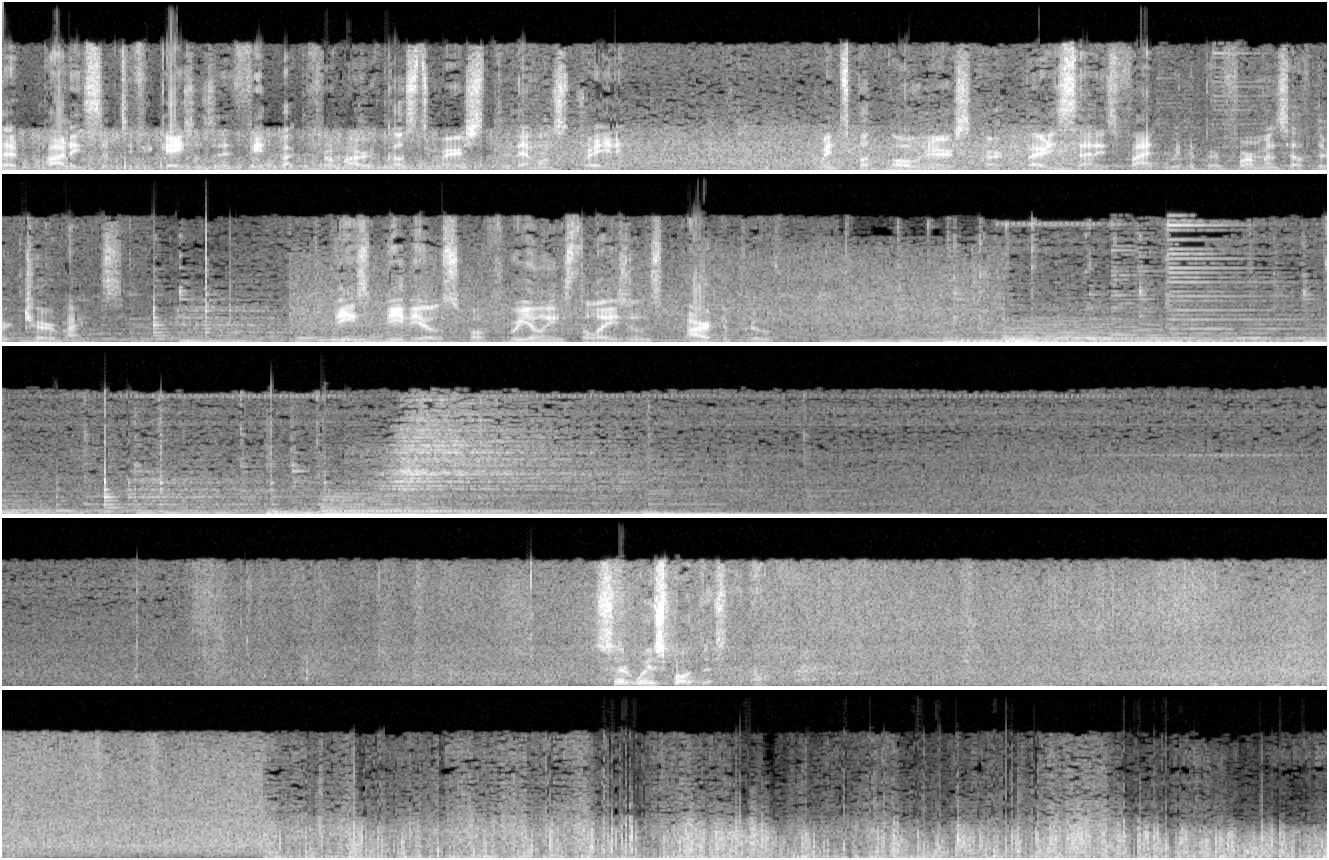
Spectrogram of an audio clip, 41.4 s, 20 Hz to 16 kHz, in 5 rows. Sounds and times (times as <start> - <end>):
Speech: 0.0 - 3.9, 5.1 - 9.1, 10.4 - 13.1, 28.5 - 30.1
Music: 1.1 - 22.4.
